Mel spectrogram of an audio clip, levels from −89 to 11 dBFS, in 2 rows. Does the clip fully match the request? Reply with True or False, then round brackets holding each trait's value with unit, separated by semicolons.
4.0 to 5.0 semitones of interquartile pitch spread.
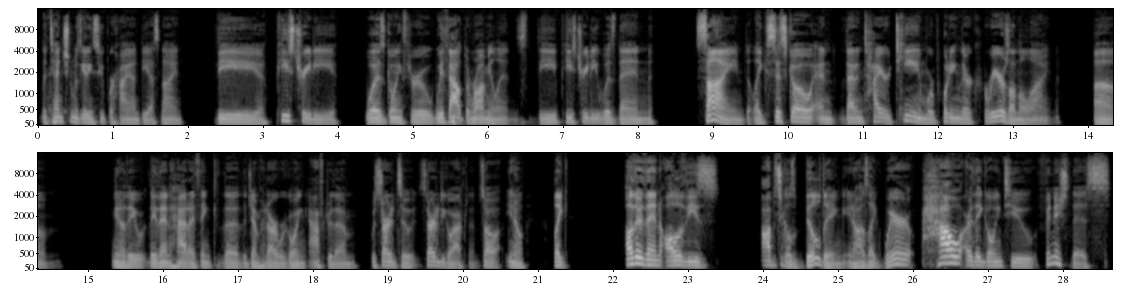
False (3.3 semitones)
